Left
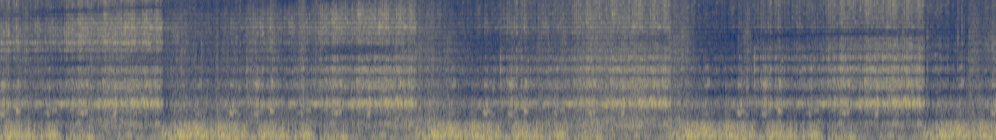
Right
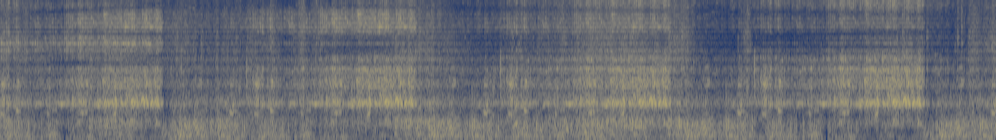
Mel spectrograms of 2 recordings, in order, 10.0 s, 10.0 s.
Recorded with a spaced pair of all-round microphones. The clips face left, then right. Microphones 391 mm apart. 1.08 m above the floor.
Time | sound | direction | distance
0.0 | a lawn mower | 55° left (ahead or behind) | ?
